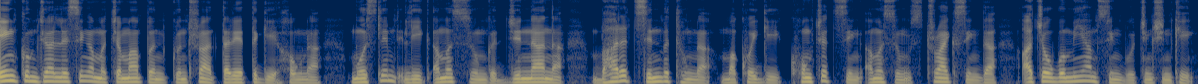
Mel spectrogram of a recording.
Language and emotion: Manipuri, neutral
